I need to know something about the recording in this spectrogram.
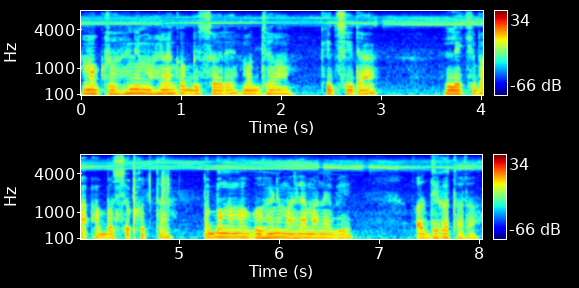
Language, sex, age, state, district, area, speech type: Odia, male, 18-30, Odisha, Koraput, urban, spontaneous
